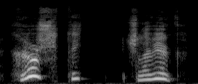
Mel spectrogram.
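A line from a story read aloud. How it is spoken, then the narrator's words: Hiccuping drunken speech. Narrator (Russian): проикал Слыпень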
